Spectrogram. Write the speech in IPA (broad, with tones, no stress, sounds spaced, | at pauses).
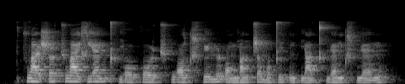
t͡s w a˥˧ ɪ̯ ʂ ɤ˥˧ ʈ͡ʂ w a˥˩ ɪ̯ ɕ j ɛ˥ n t̪ʰ j o˧˥ ʊ̯ k o˧˥ ʊ̯ ʈ͡ʂʰ w ɔ˨˩ t͡ɕʰ y˧˥ n ɻ w ɔ˨˩ m j ɑ˦ ŋ ʈ͡ʂ ɤ˥˩ m ɤ˩ t̪ i˥˩ p i˩ n p j ä˨˩ t̪ʰ ɥ ɛ˧˥ n t͡ɕʰ ɥ ɛ˧˥ n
